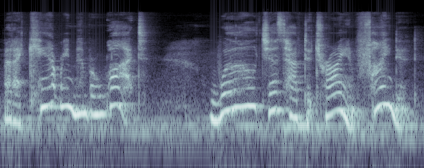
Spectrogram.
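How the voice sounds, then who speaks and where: An excitable, encouraging grandmother possum from a children's storybook, acted out by a woman reader. The pitch is lifted high and the delivery is exclamatory and determined, over faint noise. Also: takes it slowly. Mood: excited, determined. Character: loving, determined grandmother possum who makes magic. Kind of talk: children's storybook read-aloud.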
